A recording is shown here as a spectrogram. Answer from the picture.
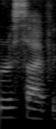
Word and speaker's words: recipe: When you have time for new recipe each day. So yes. So you just want to pronounce this recipe.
